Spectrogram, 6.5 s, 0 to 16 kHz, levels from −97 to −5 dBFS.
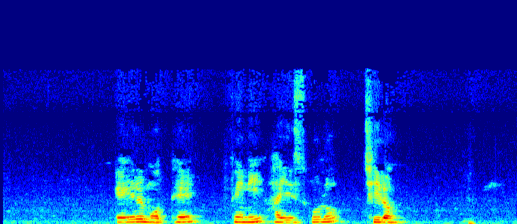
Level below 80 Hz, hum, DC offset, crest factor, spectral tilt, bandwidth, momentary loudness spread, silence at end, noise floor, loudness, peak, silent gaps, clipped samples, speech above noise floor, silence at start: -52 dBFS; none; under 0.1%; 20 dB; -7.5 dB/octave; 11 kHz; 22 LU; 0.55 s; -59 dBFS; -25 LUFS; -6 dBFS; none; under 0.1%; 36 dB; 1.45 s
